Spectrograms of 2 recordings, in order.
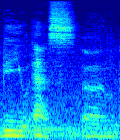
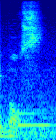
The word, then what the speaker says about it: bus: For example, if I'm going to say the word B-U-S, as in bus, which is actually the proper pronunciation, a lot of people would use the sound for letter U and actually change it to O for the letter O and say boss.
